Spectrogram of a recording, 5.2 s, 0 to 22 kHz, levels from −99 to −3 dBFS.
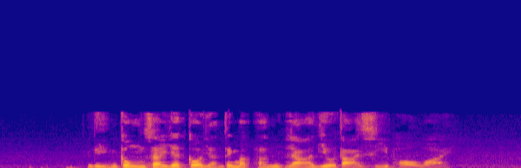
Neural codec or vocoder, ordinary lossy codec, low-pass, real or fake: vocoder, 44.1 kHz, 128 mel bands, Pupu-Vocoder; AAC, 32 kbps; 7.2 kHz; fake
